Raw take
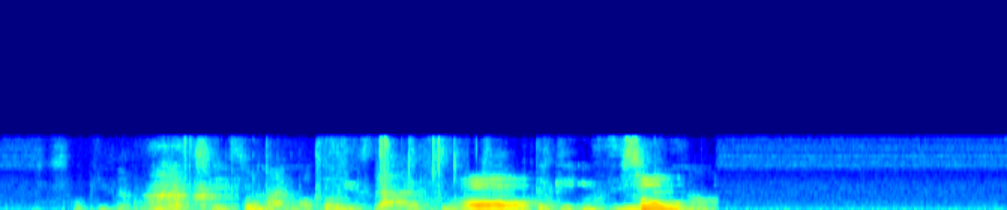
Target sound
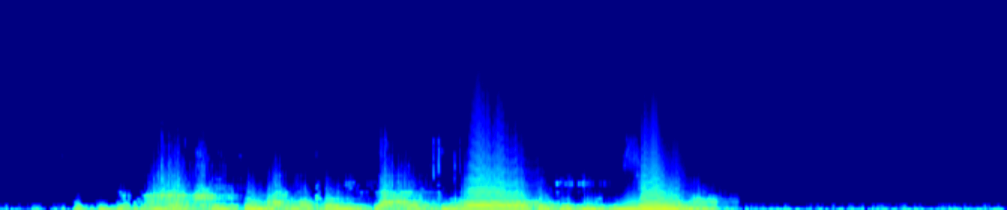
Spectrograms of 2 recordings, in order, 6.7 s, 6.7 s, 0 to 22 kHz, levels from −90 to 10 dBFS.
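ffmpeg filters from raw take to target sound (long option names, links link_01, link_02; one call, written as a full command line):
ffmpeg -i in.wav -af "lowshelf=frequency=300:gain=7.5,afftfilt=real='re*gte(hypot(re,im),0.0178)':imag='im*gte(hypot(re,im),0.0178)':win_size=1024:overlap=0.75,lowpass=1700,asoftclip=type=tanh:threshold=-26dB,alimiter=level_in=7dB:limit=-24dB:level=0:latency=1:release=73,volume=-7dB,aecho=1:1:142:0.141" out.wav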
